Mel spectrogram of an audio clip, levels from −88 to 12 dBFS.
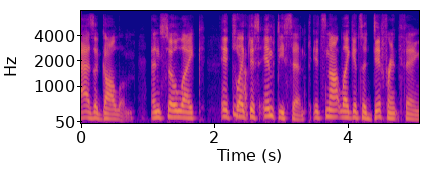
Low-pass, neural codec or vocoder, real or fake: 7.2 kHz; codec, 44.1 kHz, 7.8 kbps, DAC; fake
